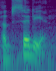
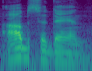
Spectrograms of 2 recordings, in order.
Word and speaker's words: obsidian: And I have always known that to be obsidian. And he kept saying obsidan.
